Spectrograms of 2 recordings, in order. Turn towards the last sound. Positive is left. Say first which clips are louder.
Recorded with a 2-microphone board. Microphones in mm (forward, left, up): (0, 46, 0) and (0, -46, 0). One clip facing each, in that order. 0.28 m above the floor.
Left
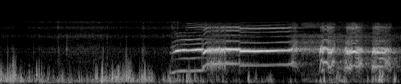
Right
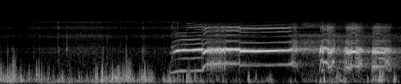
# even
turn(degrees=0)  # may be behind; listen again after turning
